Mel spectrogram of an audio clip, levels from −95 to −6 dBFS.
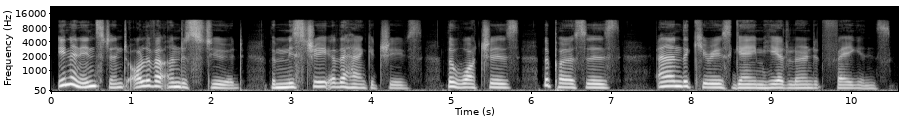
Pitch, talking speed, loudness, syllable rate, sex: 180 Hz, 130 wpm, -17 LUFS, 4.2 syllables/s, female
